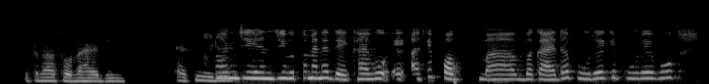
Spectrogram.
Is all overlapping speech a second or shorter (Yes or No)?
Yes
